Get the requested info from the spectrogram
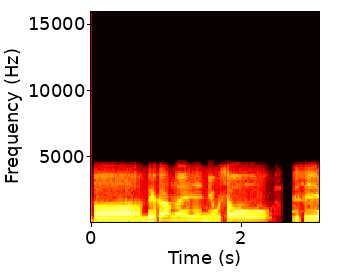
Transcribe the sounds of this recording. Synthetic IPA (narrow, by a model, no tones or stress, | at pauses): bekʰaŋɯjniwsaw | isi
